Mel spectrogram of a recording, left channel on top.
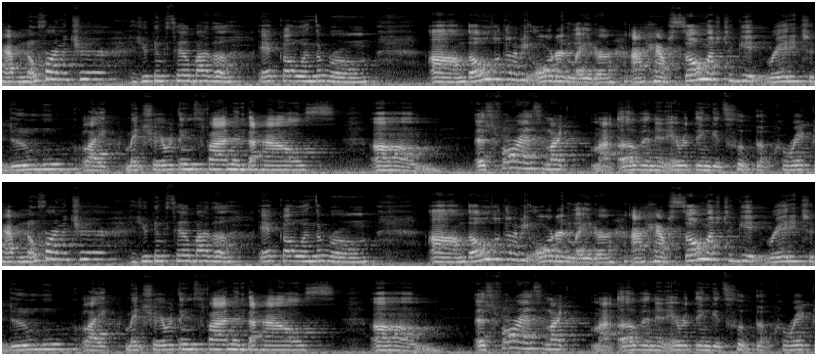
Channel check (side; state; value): left; noise; rumble, 20 dB below the sound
